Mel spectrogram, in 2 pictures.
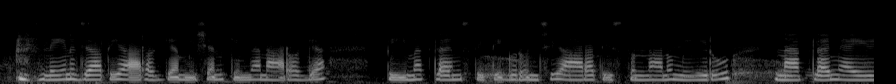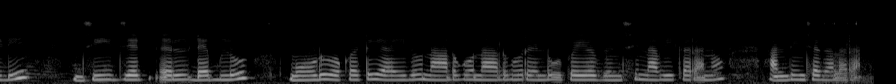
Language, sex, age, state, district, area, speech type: Telugu, female, 30-45, Telangana, Warangal, rural, read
